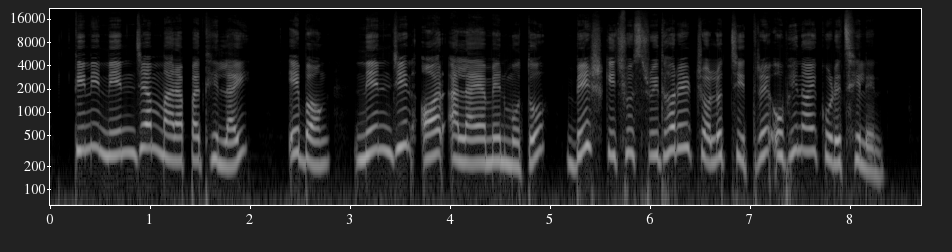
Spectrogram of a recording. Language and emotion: Bengali, neutral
